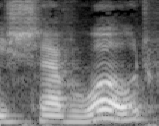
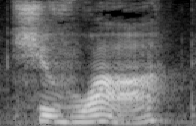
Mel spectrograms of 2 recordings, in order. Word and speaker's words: Shavuot: Shavuot, or maybe Shavuot, which I originally pronounced a few weeks ago as the French might, as a uh, Chevois, is the ninth big holiday.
